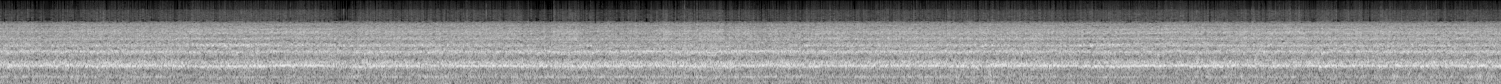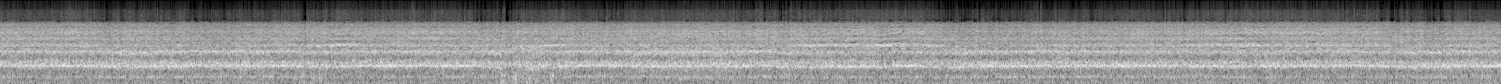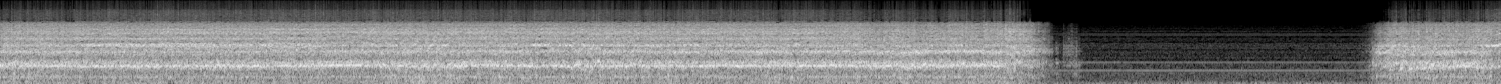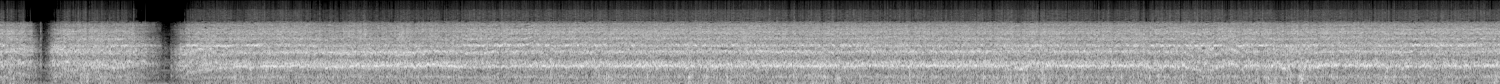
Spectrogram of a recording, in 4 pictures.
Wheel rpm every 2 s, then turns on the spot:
230, 220, 230, 220, 230, 230, 230, 230, 230, 230, 230, 220, 220, 230, 220, 230, 210, 220, 230, 230, 110, 0, 140, 120, 220, 220, 230, 230, 230, 220.
none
